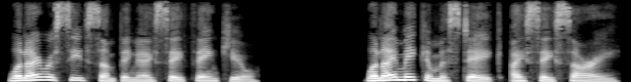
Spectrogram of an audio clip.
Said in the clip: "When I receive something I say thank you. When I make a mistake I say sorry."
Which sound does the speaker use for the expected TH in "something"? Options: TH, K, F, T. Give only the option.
TH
